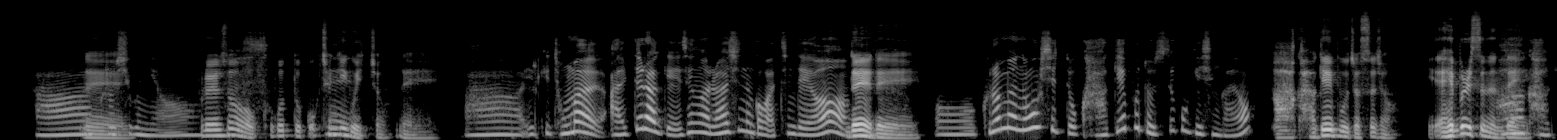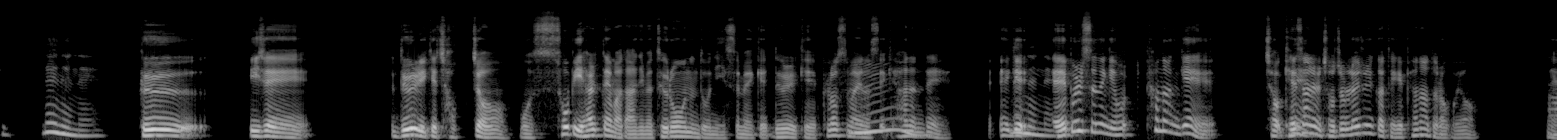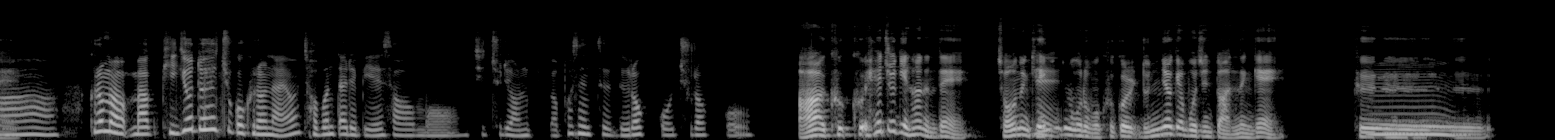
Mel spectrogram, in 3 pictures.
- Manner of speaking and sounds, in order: tapping; other background noise
- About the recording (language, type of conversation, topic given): Korean, podcast, 생활비를 절약하는 습관에는 어떤 것들이 있나요?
